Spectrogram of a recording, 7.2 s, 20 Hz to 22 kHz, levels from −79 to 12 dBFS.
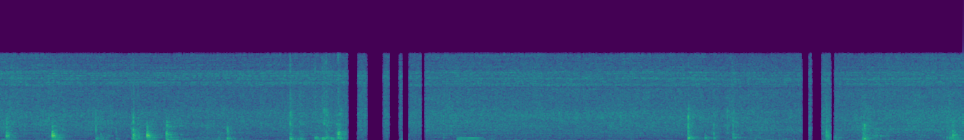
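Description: A digital broadcast dropout mutes the sound from 2.61 to 3.20 s in several short holes, the longest 120 ms, with quick 8 ms fades. It recurs from 6.02 to 6.27 s, longest hole 72 ms, consistent with corrupted frames being muted and their content lost.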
